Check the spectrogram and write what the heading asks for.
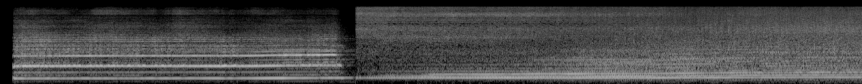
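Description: Two ocean liners' steam whistles in turn. The first is a steady, sustained blast that cuts off about three and a half seconds in. A second long blast follows at once, with a steady hiss and a pitch that slowly rises as it sounds.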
